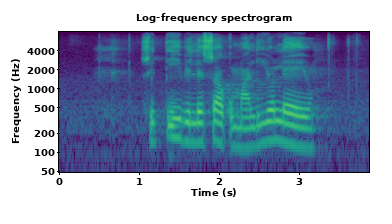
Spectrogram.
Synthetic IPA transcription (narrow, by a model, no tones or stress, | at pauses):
ʂitiβilɛʂakumalijɔlɛːjɔ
